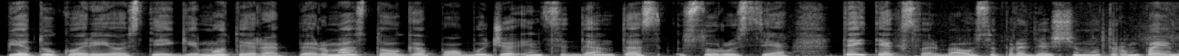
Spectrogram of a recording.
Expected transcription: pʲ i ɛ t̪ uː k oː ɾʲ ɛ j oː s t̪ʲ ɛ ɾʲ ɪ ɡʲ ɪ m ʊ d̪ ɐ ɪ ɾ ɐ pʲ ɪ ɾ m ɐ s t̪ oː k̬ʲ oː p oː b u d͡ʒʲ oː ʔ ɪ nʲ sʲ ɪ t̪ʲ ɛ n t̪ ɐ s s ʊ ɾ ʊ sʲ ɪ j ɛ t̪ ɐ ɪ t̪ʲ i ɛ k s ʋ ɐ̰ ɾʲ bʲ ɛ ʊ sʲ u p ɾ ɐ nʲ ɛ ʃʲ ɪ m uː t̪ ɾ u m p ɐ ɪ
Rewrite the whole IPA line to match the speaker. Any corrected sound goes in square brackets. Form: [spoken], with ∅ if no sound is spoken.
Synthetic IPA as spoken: pʲ i ɛ t̪ uː k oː ɾʲ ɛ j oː s t̪ʲ ɛ [∅] ɪ ɡʲ ɪ m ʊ [t̪] ɐ ɪ ɾ ɐ pʲ ɪ ɾ m ɐ s t̪ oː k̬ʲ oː p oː b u d͡ʒʲ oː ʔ ɪ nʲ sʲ ɪ [d̪ʲ] ɛ n t̪ ɐ s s ʊ ɾ ʊ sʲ ɪ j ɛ t̪ ɐ ɪ t̪ʲ i ɛ k s ʋ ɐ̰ ɾʲ bʲ ɛ ʊ sʲ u p ɾ ɐ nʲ ɛ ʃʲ ɪ m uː t̪ ɾ [ʊ] m p ɐ ɪ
